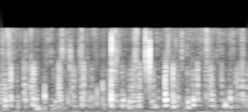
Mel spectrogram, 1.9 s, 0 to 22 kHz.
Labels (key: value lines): label: biophony, sea urchins (Echinidae)
recorder: SoundTrap 600 or HydroMoth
